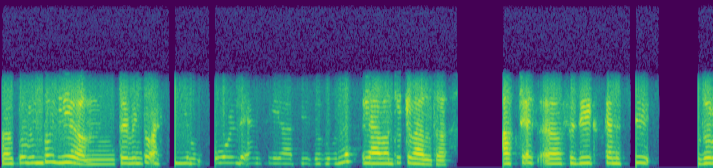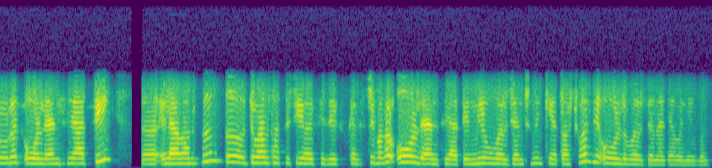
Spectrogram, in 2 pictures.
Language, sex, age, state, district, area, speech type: Kashmiri, female, 30-45, Jammu and Kashmir, Shopian, urban, conversation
